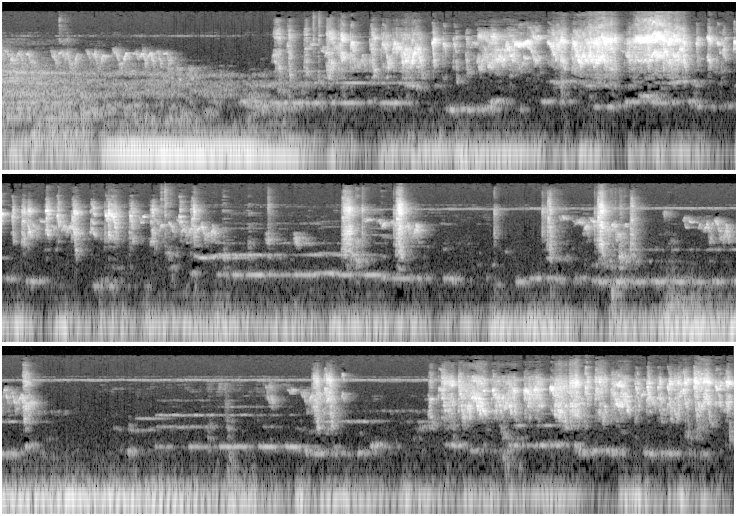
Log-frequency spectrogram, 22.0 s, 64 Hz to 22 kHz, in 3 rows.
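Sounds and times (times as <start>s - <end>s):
low steady hum: 0.0s - 22.0s
weaver birds chirping: 0.0s - 22.0s.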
